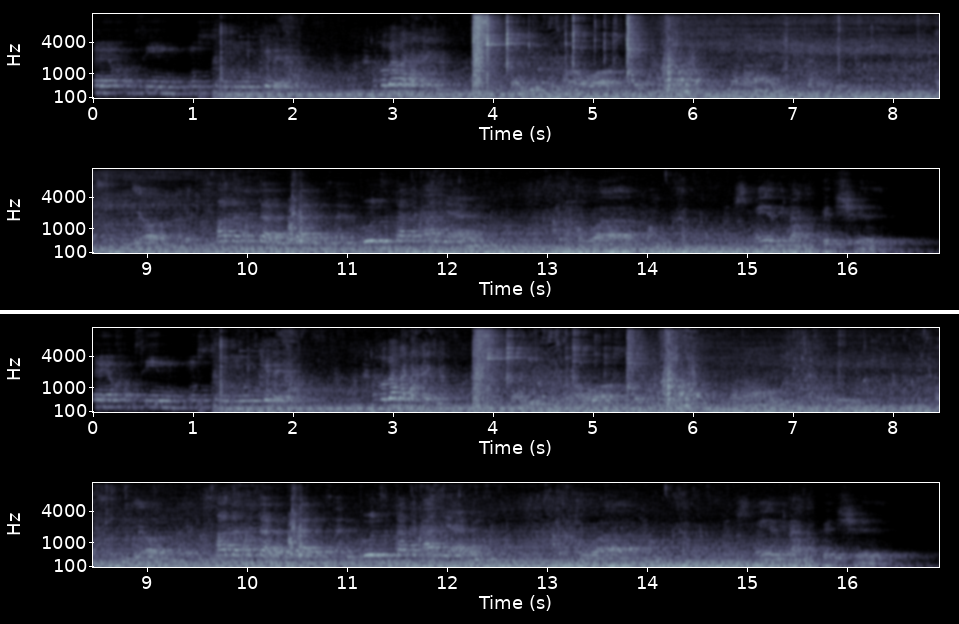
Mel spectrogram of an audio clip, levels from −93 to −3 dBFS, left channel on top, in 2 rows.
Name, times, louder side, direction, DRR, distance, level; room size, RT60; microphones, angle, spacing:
voice 1, 0.0-2.1 2.8-3.4 9.7-12.5, right 1 dB, 40° right, 0 dB, 4.1 m, -42 dB
sound 1, 1.2-15.7, right 1 dB, 20° right, 1.1 m, -40 dB
sound 2, 3.4-3.5 3.8-4.4 4.7-9.8, left 9 dB, 70° left, 1.5 m, -40 dB
voice 2, 4.2-7.8 8.4-10.1 13.0-16.4, equal, 50° left, 2 dB, 3.8 m, -47 dB
18.5 x 8.4 x 9.3 m, 1.2 s
head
